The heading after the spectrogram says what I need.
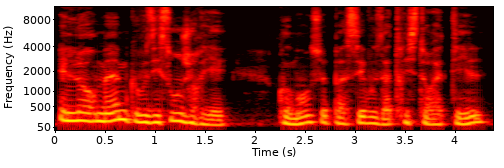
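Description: A man reading an audiobook, voicing a gentle noblewoman who persuades with soothing words. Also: medium pitch, lively intonation, normal speed, slightly rough. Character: gentle, comforting noblewoman stepmother.

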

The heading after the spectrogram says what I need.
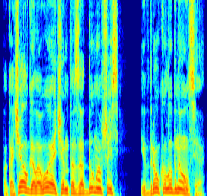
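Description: A man narrating an audiobook in an expressive reading voice. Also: fairly high pitch, normal speed, no echo, clean studio sound. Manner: expressive, voices many characters.

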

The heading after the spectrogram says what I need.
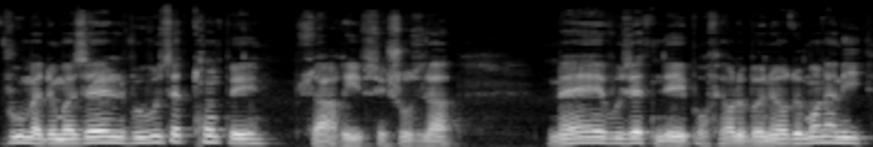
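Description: A man's voice: mid-range voice, moderate pace, dark tone, natural voice. A man voicing a breezy, jocular young man who jokes offhand with his friends.

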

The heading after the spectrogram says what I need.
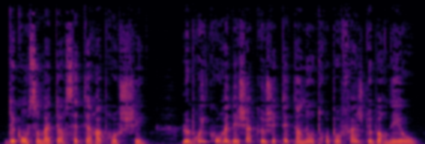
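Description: A woman reading a first-person novel aloud as a volunteer audiobook narrator, with expressive storytelling. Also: on the low side, moderate pace. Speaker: audiobook reader. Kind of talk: scripted narration.

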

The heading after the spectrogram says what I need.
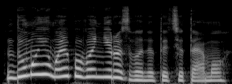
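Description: A woman's voice: very high voice, sing-song, fairly quick, darkish tone, pitched above the performer's own voice, exaggerated voice. Audiobook figure: cheerful young man teasing his friend, voiced by a woman narrator, light touch. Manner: playful teasing.

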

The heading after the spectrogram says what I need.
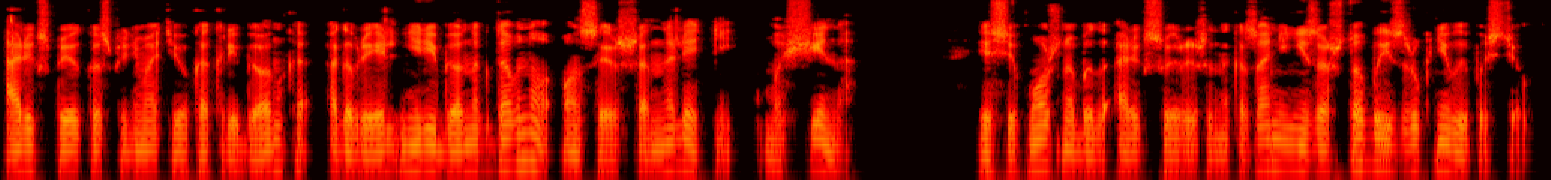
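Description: Deep gravelly male audiobook narrator. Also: a little fast, a little mellow. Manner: reads every character's lines himself, lifting his pitch for younger or smaller figures. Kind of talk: scripted fantasy narration.

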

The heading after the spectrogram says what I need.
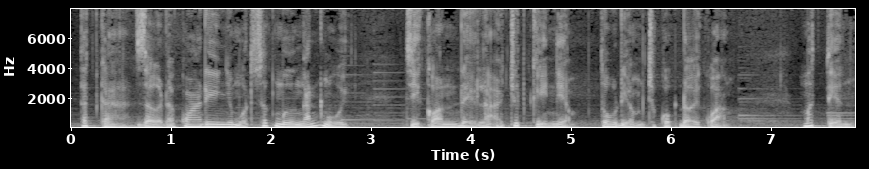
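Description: A man narrating an audiobook in an expressive, dramatic storytelling manner. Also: lowish voice.

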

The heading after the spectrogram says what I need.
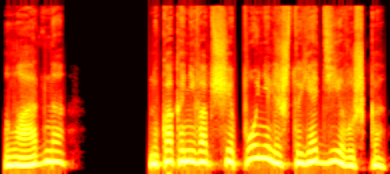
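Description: A woman's voice: fairly low pitch, moderate pace, warm tone, breathy edge, no room sound, studio quality. A woman voicing a frightened young woman student who whispers anxiously.

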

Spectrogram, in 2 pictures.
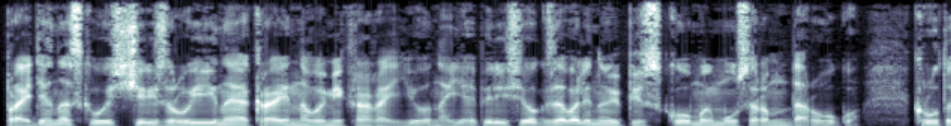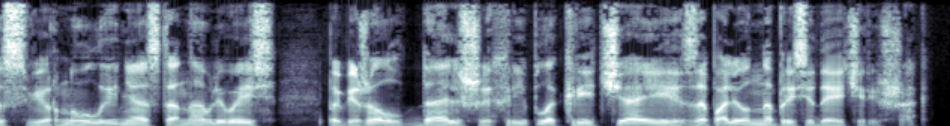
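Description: A man narrating a first-person audiobook in a measured, expressive reading. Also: sits low, dry recording, clean studio sound.

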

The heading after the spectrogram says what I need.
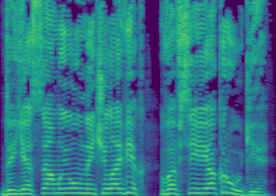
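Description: A woman's voice: high voice, measured pace, no room sound, pitched above the performer's own voice. A lazy, boastful man grumbles and protests indignantly, as a woman reader puts him on. It sounds like a storybook reading with a dry, close voice. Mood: grumpy.

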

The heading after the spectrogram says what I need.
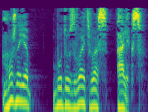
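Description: A man's voice: mid-range voice, dark tone, slightly rough, voice pushed up. Brief: timid, adoring young woman, dazed and breathless, put on by a male narrator, raised voice, muffled audiobook sound. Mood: meek. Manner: halting, breathless, girlish.

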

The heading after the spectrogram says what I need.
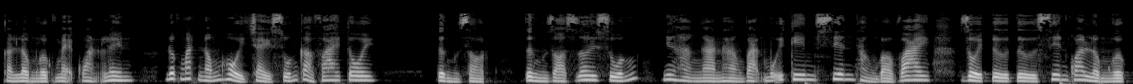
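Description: Low-voiced woman narrating somberly. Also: animated, warm tone, dry recording, studio quality. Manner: somber, measured storytelling. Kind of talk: scripted audiobook narration.

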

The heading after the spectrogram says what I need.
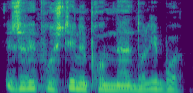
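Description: A man's voice: mid-range voice, very animated, fast, warm tone, husky, pitched above the performer's own voice. A man voicing a proud, impulsive young woman in a storybook reading, speaking curtly and haughtily. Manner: curt, haughty.

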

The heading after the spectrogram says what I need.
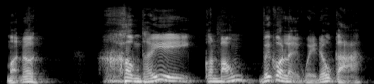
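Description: A man's voice: mid-range voice, very animated, normal speed, fairly bright tone. A man voicing an old sorcerer who reports alarmingly on traces of a magic duel. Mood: alarmed. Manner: agitated, alarmed. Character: crazed old male sorcerer, shouting.

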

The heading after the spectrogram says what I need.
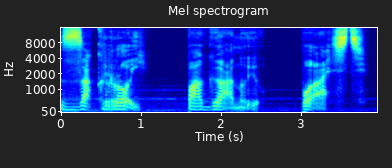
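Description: A woman voicing a young man possessed by darkness, speaking in a slow menacing growl. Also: a bass voice, flat delivery, gravelly, soft background music, pitched below the performer's own voice, full character voice. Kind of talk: audiobook character voice.

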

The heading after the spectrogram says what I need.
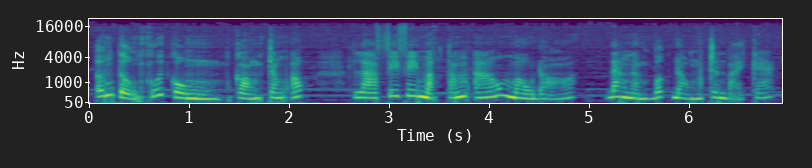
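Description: A woman's voice: mid-range voice, warm tone, slightly rough, dull audio. Woman narrating an audiobook over faint music. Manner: measured storytelling.

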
